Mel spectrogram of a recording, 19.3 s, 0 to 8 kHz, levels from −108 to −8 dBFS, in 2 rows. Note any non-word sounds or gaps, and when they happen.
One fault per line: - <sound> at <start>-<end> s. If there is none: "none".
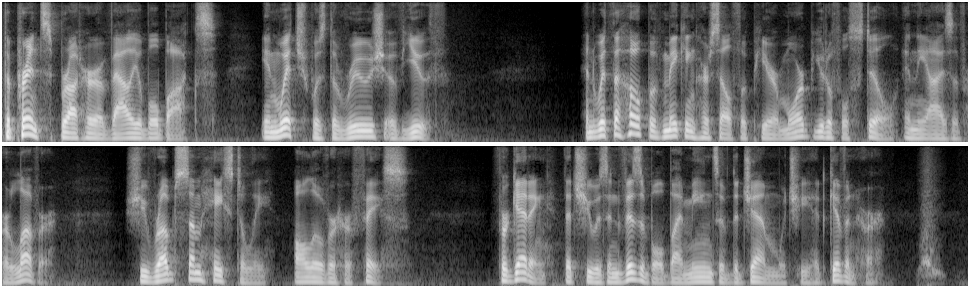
- whoosh at 18.8-19.1 s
